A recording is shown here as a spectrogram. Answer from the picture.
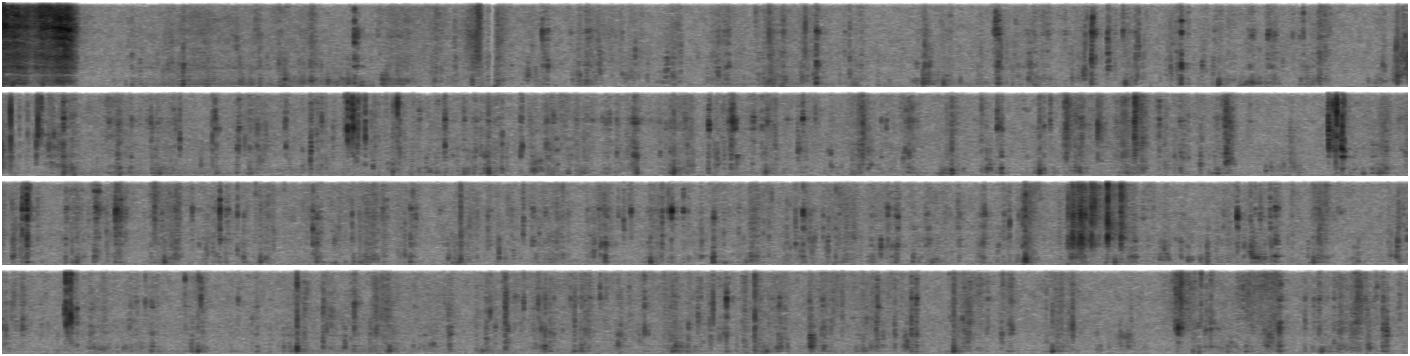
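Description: Close-miked chewing and biting of raw trout sashimi with vegetables: a steady run of small wet smacks and clicks, with some crunching, and a louder slurp at the very start.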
